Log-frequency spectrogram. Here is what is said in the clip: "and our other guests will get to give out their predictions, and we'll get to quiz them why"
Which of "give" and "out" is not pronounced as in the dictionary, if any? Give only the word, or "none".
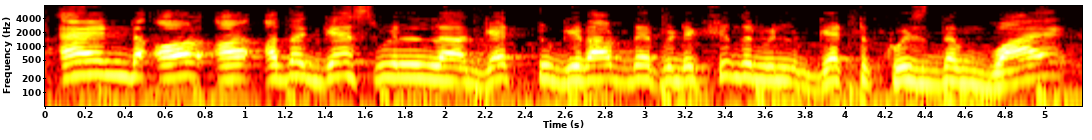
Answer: none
